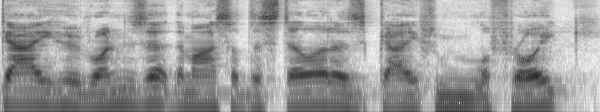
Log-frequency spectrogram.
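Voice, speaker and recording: Fairly quick speech in a Scottish accent. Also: man. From Scotland, Ayrshire. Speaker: company CEO. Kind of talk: casual chat.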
